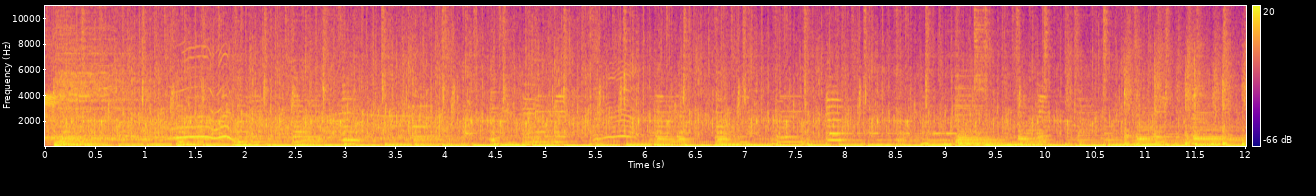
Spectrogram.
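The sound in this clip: Audience applause welcoming a guest onto the stage of a variety show, a dense, continuous clatter of clapping mixed with loud music that plays throughout.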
